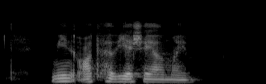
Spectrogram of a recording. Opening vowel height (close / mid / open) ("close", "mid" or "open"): close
